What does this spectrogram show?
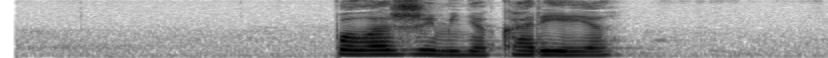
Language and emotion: Russian, angry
